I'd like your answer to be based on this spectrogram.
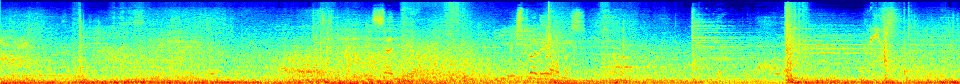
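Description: Constant loud booms, thuds and crackling blasts from spell impacts during Hogwarts Legacy combat, with shouted spell incantations over the noise.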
